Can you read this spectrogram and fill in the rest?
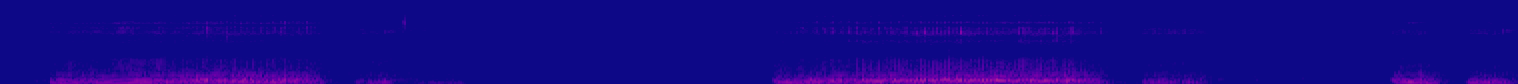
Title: SNORING BASSET HOUND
